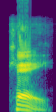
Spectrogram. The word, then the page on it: CAI: American English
